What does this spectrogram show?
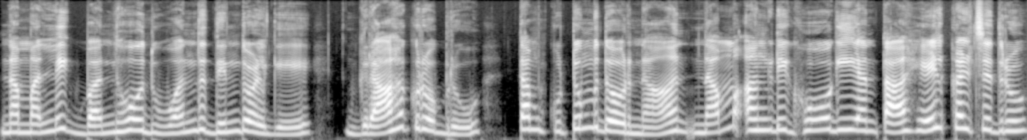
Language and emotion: Kannada, happy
